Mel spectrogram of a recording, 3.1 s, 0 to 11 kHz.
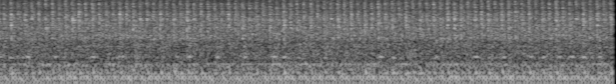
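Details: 1994 Volvo 480 2.0 ES idling after fitting a new front downpipe and catalytic converter: rapid uneven puffing tick over the idle, exhaust blowing at loose joints; owner suspects damaged donut gasket, water spitting out, every joint leaking.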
